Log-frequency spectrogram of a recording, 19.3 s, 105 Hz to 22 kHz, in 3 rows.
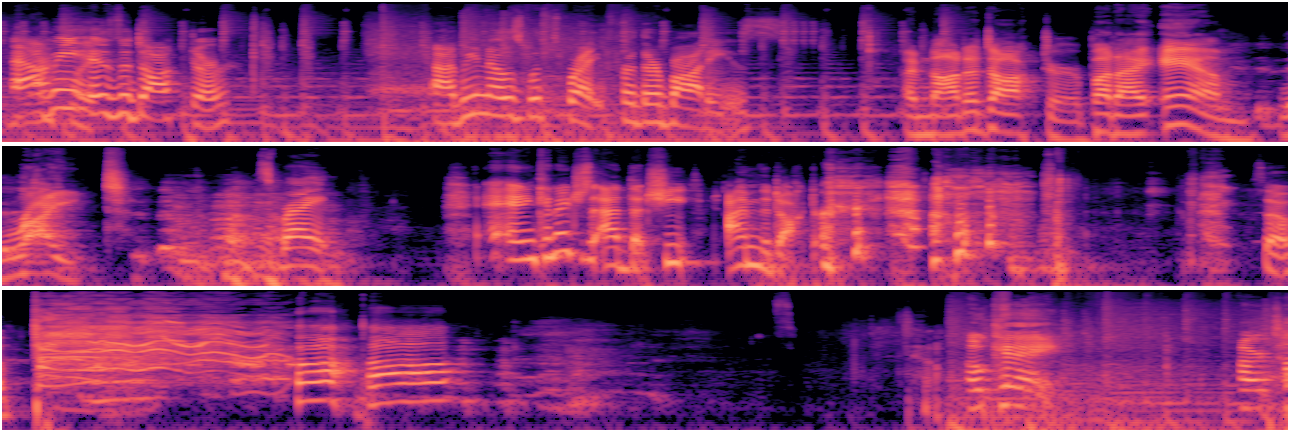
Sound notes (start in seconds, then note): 14.5 Abby laughing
